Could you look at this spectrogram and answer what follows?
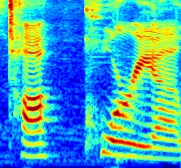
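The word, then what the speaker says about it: Tacorea: Like, it's not Taqueria like a Taqueria. It's Taqueria like Korea, the country.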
